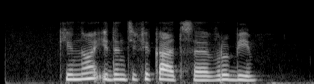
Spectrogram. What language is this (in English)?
Russian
